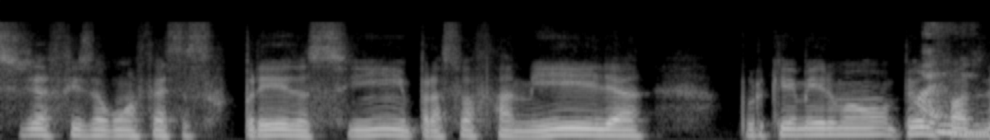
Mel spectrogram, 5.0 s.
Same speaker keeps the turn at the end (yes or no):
yes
